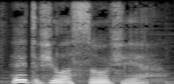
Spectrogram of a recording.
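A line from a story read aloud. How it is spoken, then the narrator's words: Sighing. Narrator (Russian): вздохнул Достоевский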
